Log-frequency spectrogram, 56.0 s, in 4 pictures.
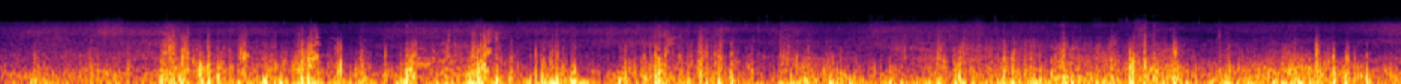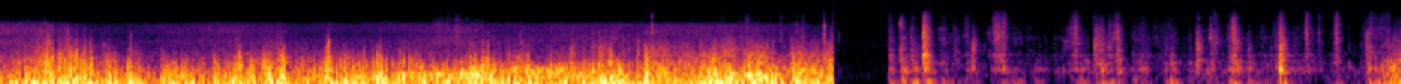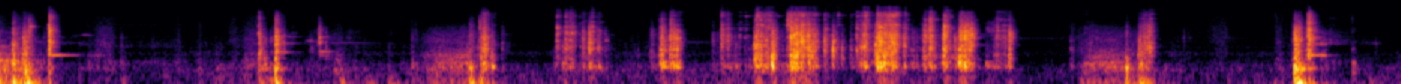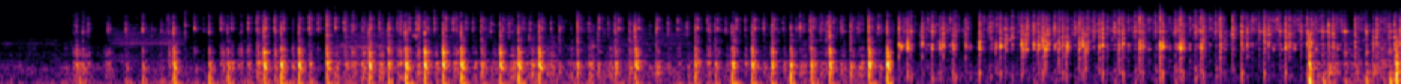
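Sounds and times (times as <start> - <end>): utensils and cookware clattering: 33.6 - 38.3, 53.5 - 56.0
fork whisking eggs in bowl: 42.7 - 56.0.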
